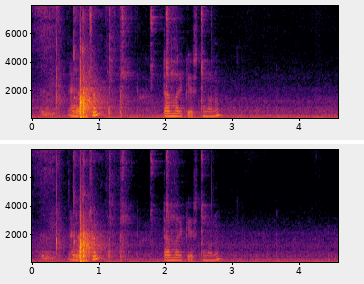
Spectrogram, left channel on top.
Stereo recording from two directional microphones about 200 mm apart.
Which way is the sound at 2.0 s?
10° left (ahead or behind).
